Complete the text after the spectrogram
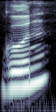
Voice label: "ghun9", Taiwanese syllable

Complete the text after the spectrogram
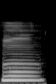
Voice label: "ngu2", taiwanese syllables

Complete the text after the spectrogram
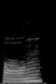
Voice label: "bong5", taiwanese syllable

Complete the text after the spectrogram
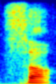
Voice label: "sah", Taiwanese

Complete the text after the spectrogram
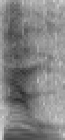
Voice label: "yiu4", taiwanese Syllables

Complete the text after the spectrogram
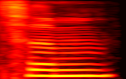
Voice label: "ciim1", taiwanese

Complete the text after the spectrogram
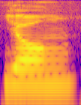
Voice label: "yiong2", taiwanese Syllables

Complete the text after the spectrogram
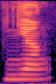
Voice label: "ngiak2", taiwanese syllables

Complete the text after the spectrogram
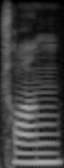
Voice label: "chuang2", taiwanese

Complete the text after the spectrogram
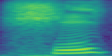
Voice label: "shit9", taiwanese

